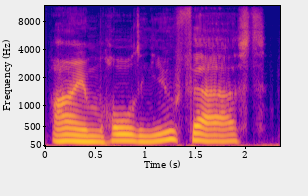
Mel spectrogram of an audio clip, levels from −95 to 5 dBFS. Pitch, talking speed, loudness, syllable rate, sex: 150 Hz, 125 wpm, -14 LUFS, 2.8 syllables/s, male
